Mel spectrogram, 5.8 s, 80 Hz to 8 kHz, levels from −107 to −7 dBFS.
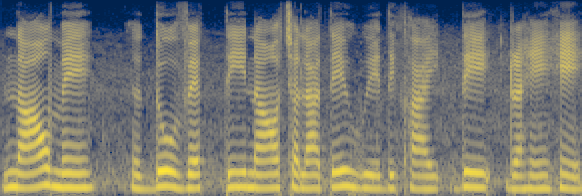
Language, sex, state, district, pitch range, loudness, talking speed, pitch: Hindi, female, Uttar Pradesh, Muzaffarnagar, 200-220 Hz, -17 LUFS, 125 wpm, 205 Hz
